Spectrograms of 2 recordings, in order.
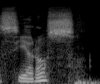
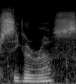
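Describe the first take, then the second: First: The name is said with Icelandic-style sounds. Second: The name is said with American English sounds. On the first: "I know that you say Siaros" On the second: "That's the American way of pronouncing it"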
